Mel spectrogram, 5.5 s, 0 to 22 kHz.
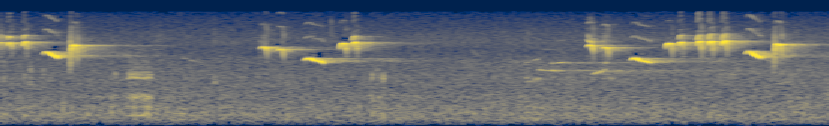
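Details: At dusk in Sattal, Uttarakhand, on 21 Feb 2022, a Himalayan black-lored tit (Machlolophus xanthogenys) calls for minutes, unbothered by observers, in three quick bursts of thin, high, sharp notes, some sliding downward, with soft hiss between.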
